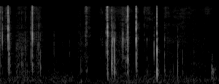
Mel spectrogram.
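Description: Plastic wrapper of a Topps baseball card jumbo pack crinkling in the hands as it is opened. There is a burst of sharp crackles at the start and another cluster about a second in.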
